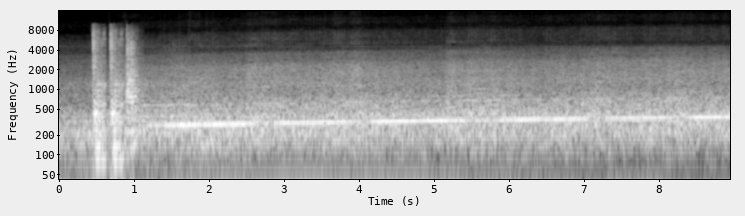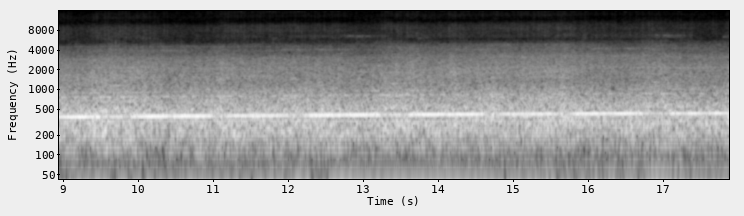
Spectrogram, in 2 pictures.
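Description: A train's electric motor whines, rising slowly in pitch as the train speeds up.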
